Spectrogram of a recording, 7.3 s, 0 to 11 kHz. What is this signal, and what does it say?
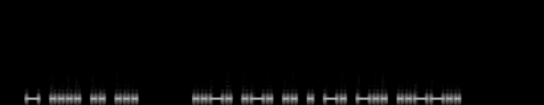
Morse code, heard as a keyed tone, about 22 wpm, 700 Hz. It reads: THIS FRIEND?
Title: 2x Word-Spacing - Sentences from Top 300 Words - 22wpm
